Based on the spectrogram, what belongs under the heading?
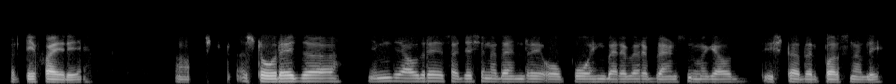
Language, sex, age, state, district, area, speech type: Kannada, male, 18-30, Karnataka, Gulbarga, rural, conversation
